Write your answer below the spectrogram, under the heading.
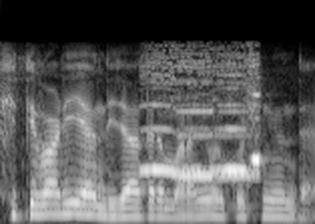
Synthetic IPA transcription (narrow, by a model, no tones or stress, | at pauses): kʰɪt̪iʋaːɽiːɛːɦʊ̃nd̪iːd͡ʒaːt̪əɾməɾãokʊt͡ʃʰnĩːɦʊ̃nd̪ɛː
